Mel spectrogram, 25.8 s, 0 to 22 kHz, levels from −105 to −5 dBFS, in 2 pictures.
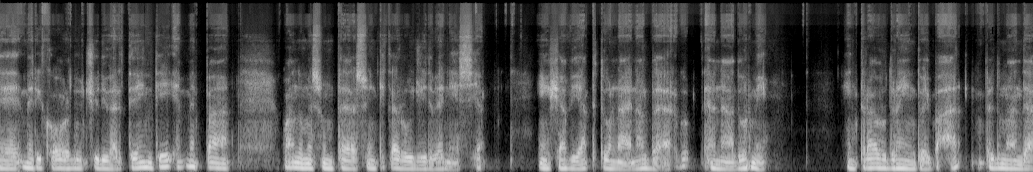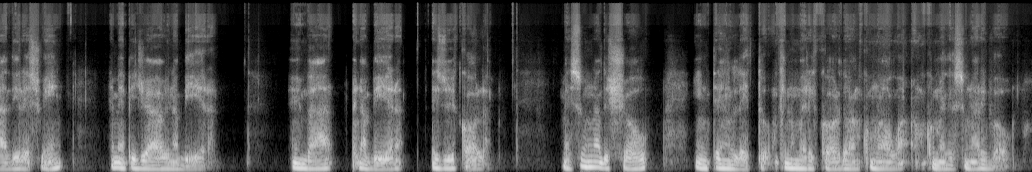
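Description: Listening through this speech recording, nothing stood out as a technical problem.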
